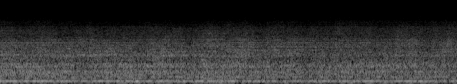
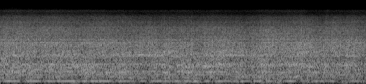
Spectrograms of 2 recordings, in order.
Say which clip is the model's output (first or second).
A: second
